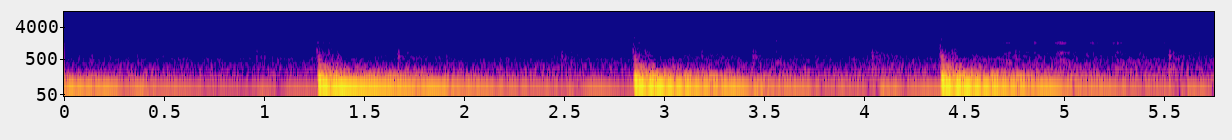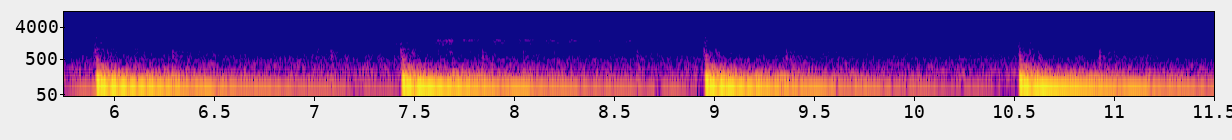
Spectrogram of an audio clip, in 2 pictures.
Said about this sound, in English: The drum beats slowly and steadily, gentle beats tinged with an energy that awakens you from the inside.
